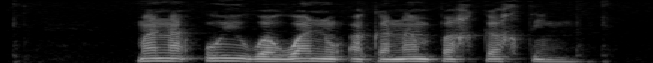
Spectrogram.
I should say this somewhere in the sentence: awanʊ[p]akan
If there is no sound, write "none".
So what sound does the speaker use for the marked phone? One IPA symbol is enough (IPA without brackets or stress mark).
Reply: ʔ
